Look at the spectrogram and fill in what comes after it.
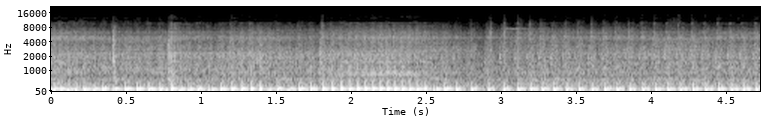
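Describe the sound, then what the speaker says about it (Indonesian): A Suzuki Raider 150 Fi motorcycle engine runs loud and close after being started, its rapid throbbing pulse steady throughout with a few clattering knocks. "so far apa yang aku suka pasal motor ni, dia punya start dia paling senang lah."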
